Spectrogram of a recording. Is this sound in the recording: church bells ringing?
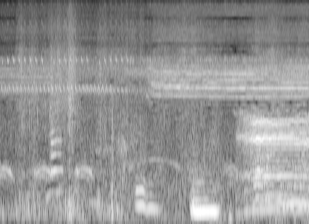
no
